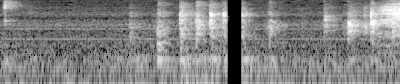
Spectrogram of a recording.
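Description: Typing on a computer keyboard: faint runs of quick key clicks, strongest in the second half, with the audio cutting out for an instant about a second in.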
